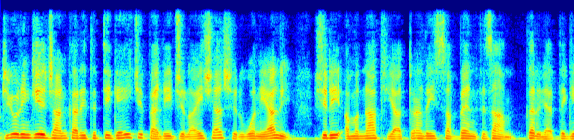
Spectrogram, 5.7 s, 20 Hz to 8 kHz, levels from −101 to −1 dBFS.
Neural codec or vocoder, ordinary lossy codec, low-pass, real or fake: codec, 16 kHz, 1.1 kbps, Voila-Tokenizer; none; 7.2 kHz; fake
